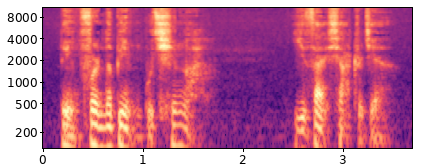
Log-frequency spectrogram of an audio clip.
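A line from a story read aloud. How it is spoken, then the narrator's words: Sighing, low voice. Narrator (Chinese): 名医叹了一口气，小声地说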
